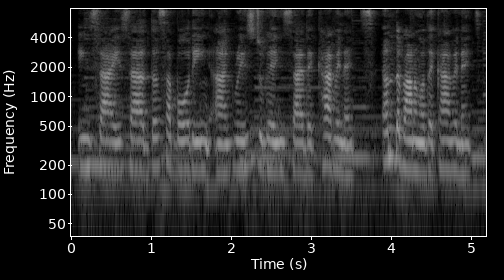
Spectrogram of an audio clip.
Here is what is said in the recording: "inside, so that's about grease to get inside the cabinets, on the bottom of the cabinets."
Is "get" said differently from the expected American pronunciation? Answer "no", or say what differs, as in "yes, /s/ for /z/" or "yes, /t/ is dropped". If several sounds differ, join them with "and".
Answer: yes, /t/ is dropped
